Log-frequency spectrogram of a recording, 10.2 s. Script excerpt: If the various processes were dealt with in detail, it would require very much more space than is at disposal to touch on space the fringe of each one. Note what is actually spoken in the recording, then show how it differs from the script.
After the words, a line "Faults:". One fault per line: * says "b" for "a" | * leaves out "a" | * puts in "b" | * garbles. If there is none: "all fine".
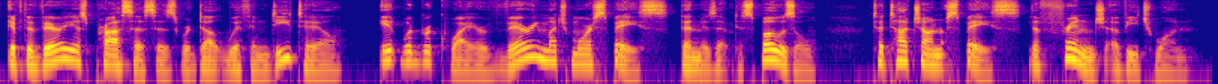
If the various processes were dealt with in detail, it would require very much more space than is at disposal to touch on space the fringe of each one.
Faults:
all fine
